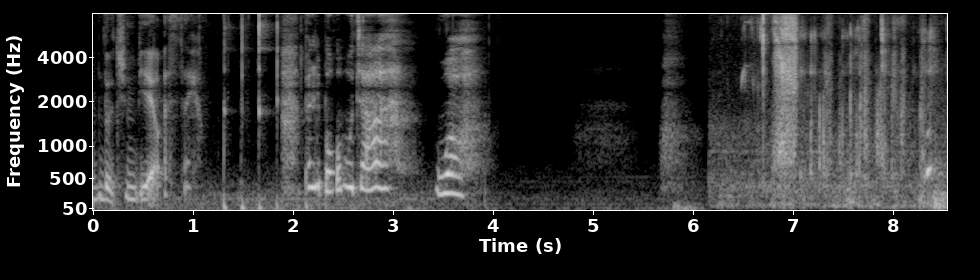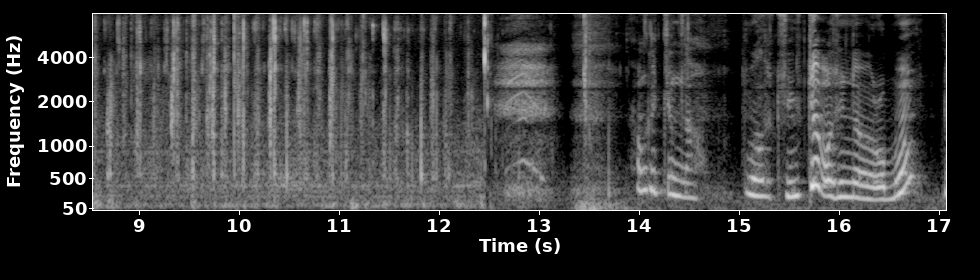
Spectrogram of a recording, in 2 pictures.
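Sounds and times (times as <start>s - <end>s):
crispy chicken chewing: 6.2s - 12.6s.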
